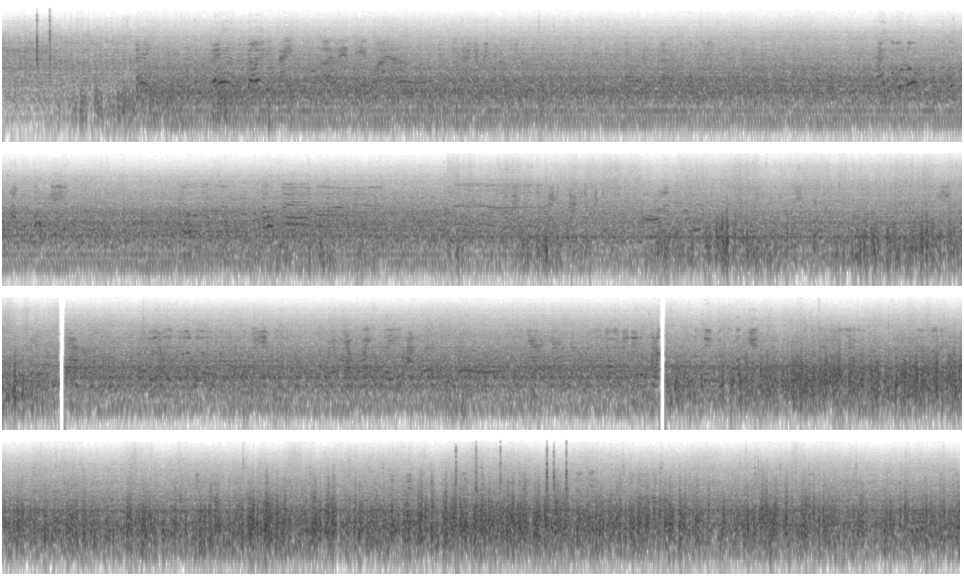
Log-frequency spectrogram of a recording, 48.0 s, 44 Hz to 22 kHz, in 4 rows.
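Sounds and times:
wind on microphone: 0.0 - 6.3, 13.8 - 47.9
motorboat engine drone: 0.0 - 47.9
water rushing along hull: 0.0 - 47.9.

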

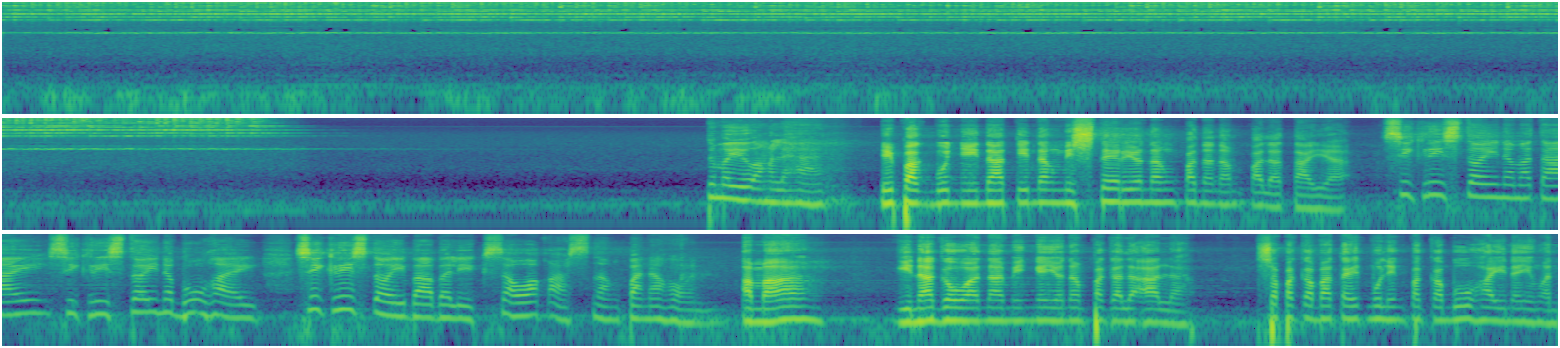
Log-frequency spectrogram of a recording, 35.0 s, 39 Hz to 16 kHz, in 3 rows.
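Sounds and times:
altar bells ringing: 0.0 - 15.0.

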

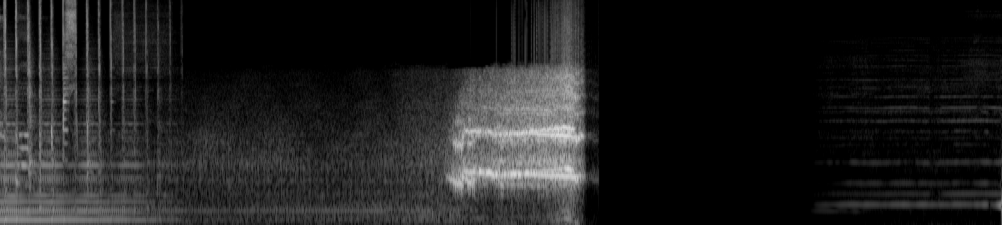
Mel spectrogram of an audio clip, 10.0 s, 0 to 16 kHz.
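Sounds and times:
car approaching: 0.0 - 5.9
tyres screeching: 4.4 - 6.0.

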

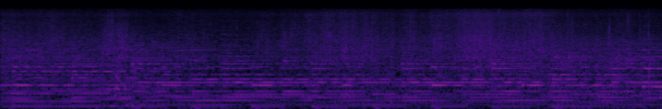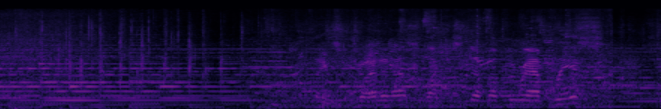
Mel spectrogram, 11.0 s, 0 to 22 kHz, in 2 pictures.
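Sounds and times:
music with pulsing bass line: 0.0 - 7.6.

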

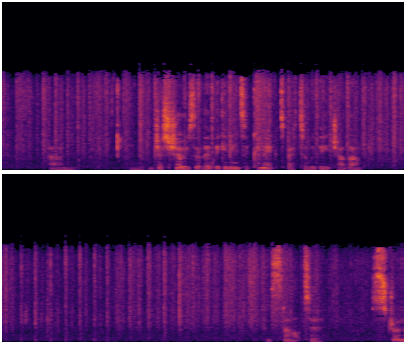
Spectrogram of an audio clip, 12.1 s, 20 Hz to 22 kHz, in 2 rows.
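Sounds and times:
hands patting wet felt: 0.0 - 10.8.

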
